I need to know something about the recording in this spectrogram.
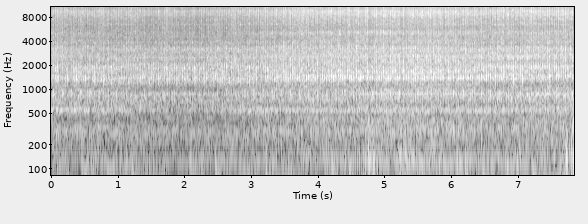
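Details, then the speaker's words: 2010 Toyota Innova idling after alternator pulley work: steady, even idle with a smooth low rumble and no squeal or chirp from the belt end; the noise is gone, engine and pulleys healthy. "So ayun mga kauto, wala nang ingay. So okay na mga kauto."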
